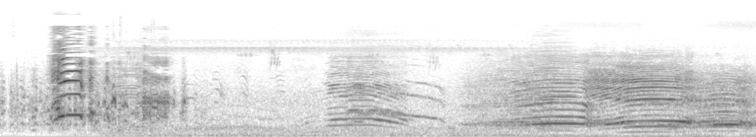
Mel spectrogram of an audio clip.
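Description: A chicken gives a short, loud squawk about a second in. Cattle then moo: a short moo about halfway through, and a long, drawn-out moo over the last three seconds.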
